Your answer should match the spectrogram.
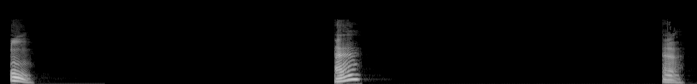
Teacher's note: try not to put a trace of the consonant n in your nasal sounds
